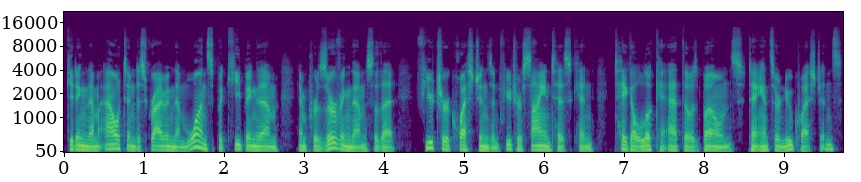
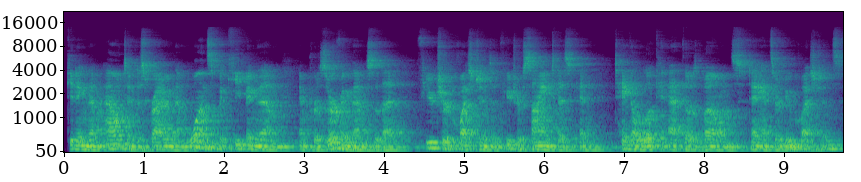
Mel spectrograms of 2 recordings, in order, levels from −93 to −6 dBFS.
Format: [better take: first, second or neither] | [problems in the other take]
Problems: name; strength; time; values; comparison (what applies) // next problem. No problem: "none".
first | off-mic speech; far // room echo; noticeable; dies away in 0.9 s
